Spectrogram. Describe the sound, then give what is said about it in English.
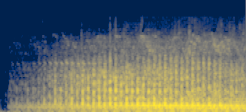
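Helicopters buzz overhead in Port Said, Egypt, as residents bury seven people killed in violence: a steady, loud rhythmic thumping of rotor blades with a droning engine hum that swells in, with no voices. “Helicopters buzzed overhead as residents of Port Said buried seven more people killed in violence here.”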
